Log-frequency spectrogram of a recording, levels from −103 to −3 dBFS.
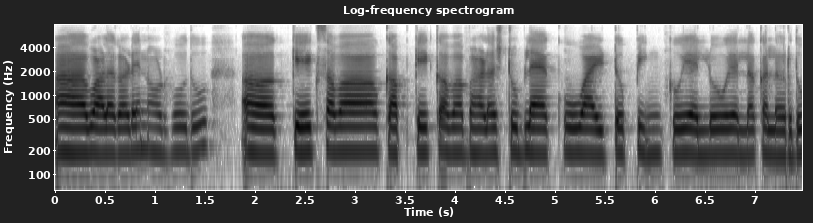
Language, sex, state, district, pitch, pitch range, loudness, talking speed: Kannada, female, Karnataka, Bidar, 195 Hz, 190-200 Hz, -16 LUFS, 135 wpm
